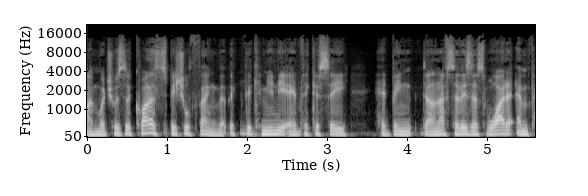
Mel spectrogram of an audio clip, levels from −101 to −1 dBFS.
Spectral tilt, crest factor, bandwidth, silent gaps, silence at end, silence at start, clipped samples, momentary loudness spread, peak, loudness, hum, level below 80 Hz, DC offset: -6 dB/octave; 16 dB; 14.5 kHz; none; 0 s; 0 s; under 0.1%; 7 LU; -6 dBFS; -23 LUFS; none; -56 dBFS; under 0.1%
